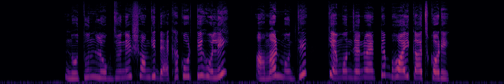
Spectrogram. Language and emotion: Bengali, fearful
